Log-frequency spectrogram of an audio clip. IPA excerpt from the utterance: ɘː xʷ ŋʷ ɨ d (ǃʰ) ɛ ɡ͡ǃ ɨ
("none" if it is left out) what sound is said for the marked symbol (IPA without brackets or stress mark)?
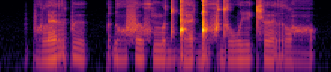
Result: ɡ͡ǃ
